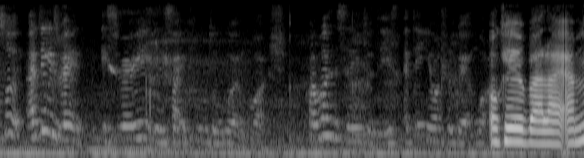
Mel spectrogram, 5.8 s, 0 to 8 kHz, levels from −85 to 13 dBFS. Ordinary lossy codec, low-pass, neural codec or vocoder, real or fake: none; 7.2 kHz; none; real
